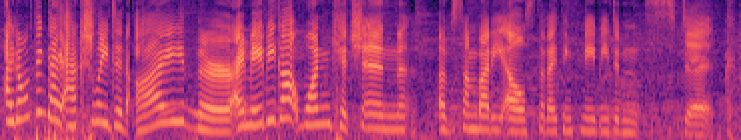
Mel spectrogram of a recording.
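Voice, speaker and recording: A woman's voice: sits high, animated, measured pace, few pauses, sharp tone, faint music behind. A woman co-commentating a tournament livestream in an upbeat, chatty way. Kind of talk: casual sports commentary.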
